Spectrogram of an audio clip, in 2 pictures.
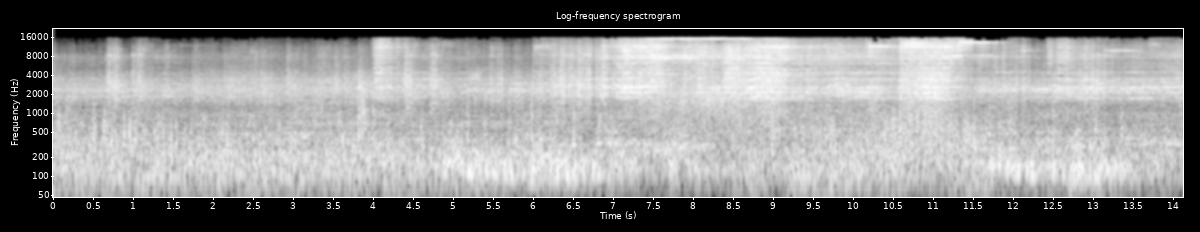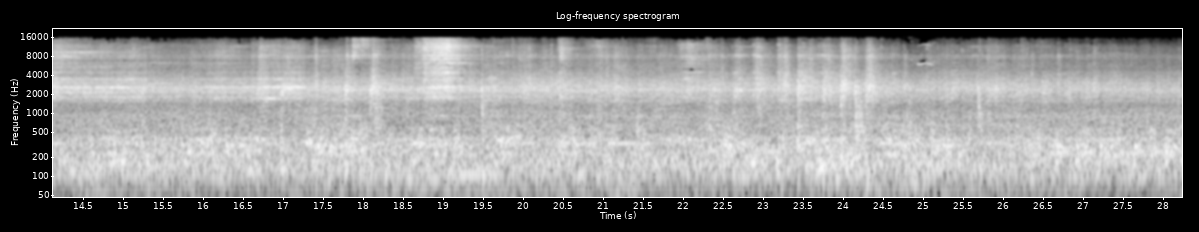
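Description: Train running along the track, heard from aboard: a steady rumble of wheels on rail, clattering over rail joints and points. A high wheel squeal joins in for a stretch in the middle.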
